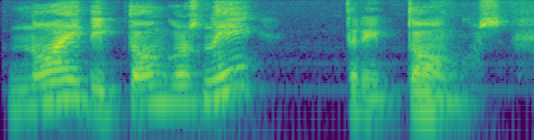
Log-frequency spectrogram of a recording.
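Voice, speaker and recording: Lively man teaching vowel rules. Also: a little high. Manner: explains slowly, stretches example words, checks in with "¿no?" and "¿ya?". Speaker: language teacher. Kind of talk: spoken lesson over slides.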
